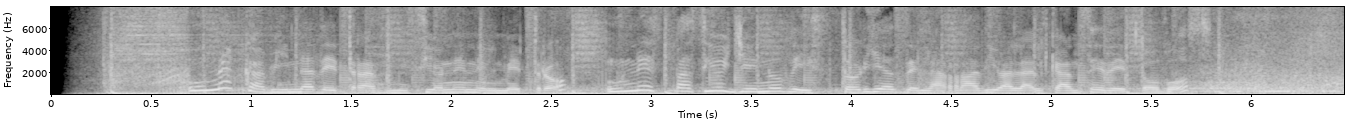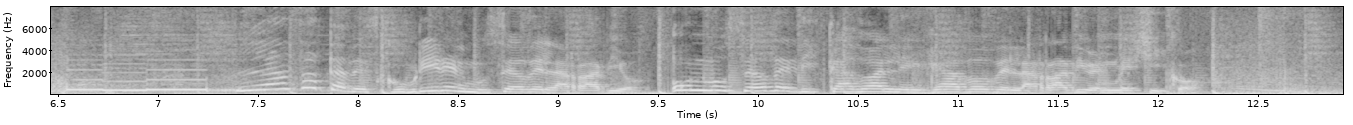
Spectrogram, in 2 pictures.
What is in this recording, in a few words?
SPOT; MUSEO DEL METRO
